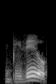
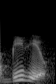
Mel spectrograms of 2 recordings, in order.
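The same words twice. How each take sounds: First: Video stressed on the second syllable, vi-DE-o; American video, stress on DE; llana video. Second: Vídeo stressed on the first syllable, VÍ-deo; esdrújula vídeo. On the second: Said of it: "la forma esdrújula". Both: Shown as a demonstration.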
